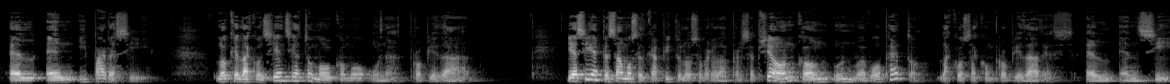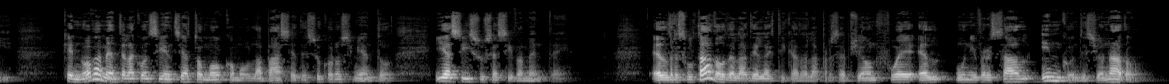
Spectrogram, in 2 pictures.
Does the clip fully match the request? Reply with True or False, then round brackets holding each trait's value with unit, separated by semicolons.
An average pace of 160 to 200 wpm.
False (150 wpm)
